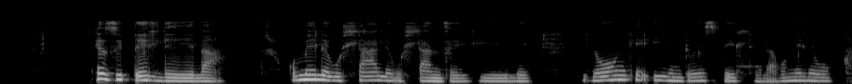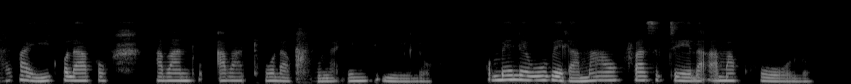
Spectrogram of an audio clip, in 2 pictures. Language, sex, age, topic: North Ndebele, male, 36-49, health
